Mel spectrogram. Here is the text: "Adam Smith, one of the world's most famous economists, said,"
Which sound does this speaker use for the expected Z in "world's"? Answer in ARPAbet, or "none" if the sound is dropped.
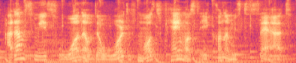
none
